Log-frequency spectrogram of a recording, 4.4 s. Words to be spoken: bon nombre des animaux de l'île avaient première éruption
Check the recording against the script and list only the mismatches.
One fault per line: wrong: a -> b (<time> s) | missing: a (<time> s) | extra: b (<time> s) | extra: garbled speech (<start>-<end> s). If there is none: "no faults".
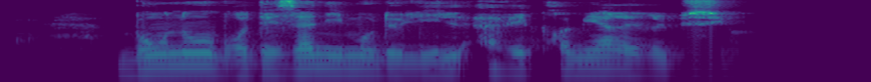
no faults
